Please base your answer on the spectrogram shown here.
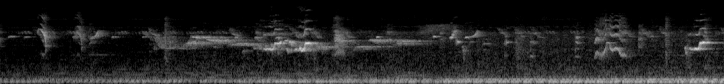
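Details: Black-naped oriole kept in an aviary in Indonesia: clear whistled and slurred phrases around the upper-middle range, with a few sharp chirps spaced through the recording over a steady low hum.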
